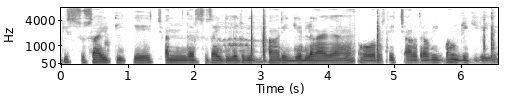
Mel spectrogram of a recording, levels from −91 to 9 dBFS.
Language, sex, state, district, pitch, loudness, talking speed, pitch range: Hindi, male, Uttar Pradesh, Etah, 110 Hz, -22 LUFS, 200 wpm, 105-110 Hz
